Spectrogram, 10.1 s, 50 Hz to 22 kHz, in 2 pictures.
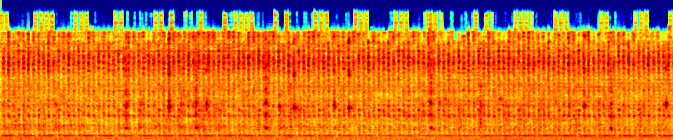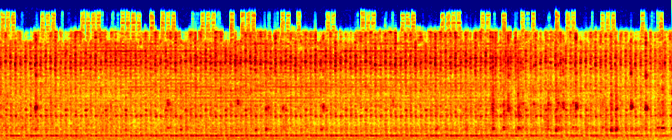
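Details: Renault Duster 1.5 dCi diesel idling: steady clatter with a constant high whirring tone over it, from a worn alternator pulley, which was replaced.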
